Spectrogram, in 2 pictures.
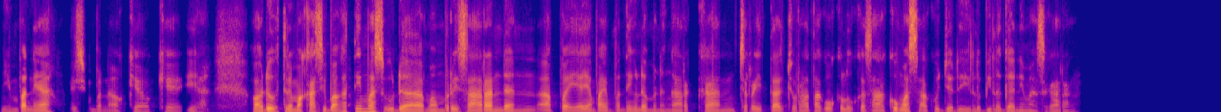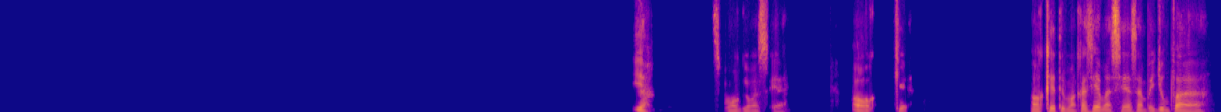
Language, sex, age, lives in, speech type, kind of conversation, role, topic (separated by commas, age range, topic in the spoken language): Indonesian, male, 35-39, Indonesia, conversation, advice, user, Mengapa saya merasa bersalah setelah membeli barang mahal yang sebenarnya tidak perlu?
